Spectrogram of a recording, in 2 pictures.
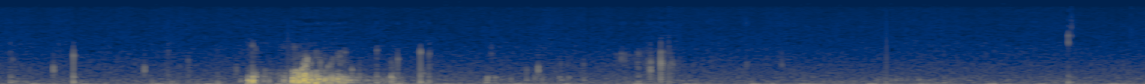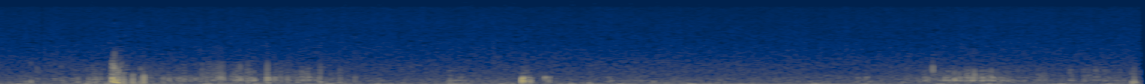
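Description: Low gurgling rumbles and bubbly squelches come and go over steady quiet noise. Ordinary digestive sounds after drinking.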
